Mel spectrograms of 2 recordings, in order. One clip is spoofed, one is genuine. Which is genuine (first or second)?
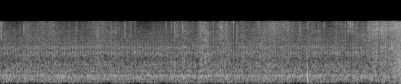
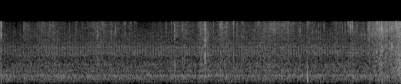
second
